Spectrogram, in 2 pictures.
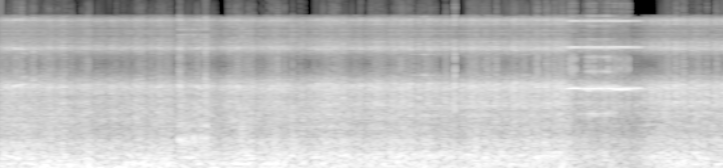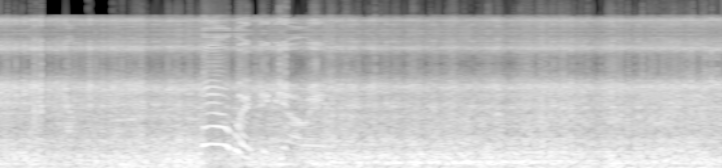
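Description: Diesel shunting locomotive running as it moves slowly past at close range: a loud, steady engine rumble.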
